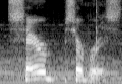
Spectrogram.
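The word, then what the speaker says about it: Cerberus: And we also have to hit the main bosses of Kifies, which is uh, S Cereabus, Cerebrris, Cberus. That's how it's pronounced.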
